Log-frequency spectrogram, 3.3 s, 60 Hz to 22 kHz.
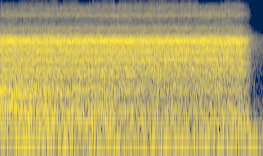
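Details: Hoffman Gel 3 steamer during blowdown, nozzle run by foot pedal instead of opening the vent: a steady high hiss of steam for three seconds, then a clean cutoff; normal venting, to continue down to 5 PSI.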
